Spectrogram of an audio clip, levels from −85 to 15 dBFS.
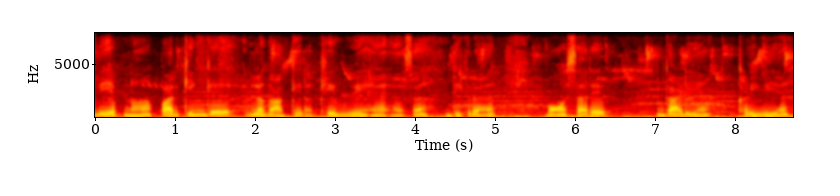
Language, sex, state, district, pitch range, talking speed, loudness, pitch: Hindi, female, Chhattisgarh, Raipur, 220-245 Hz, 115 wpm, -16 LUFS, 230 Hz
